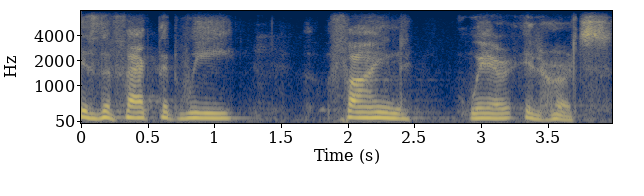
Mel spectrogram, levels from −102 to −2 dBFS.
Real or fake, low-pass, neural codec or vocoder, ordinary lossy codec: real; 7.2 kHz; none; Opus, 32 kbps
